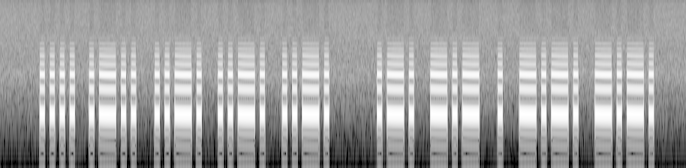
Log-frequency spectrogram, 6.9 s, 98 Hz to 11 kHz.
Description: Morse code, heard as a keyed tone, hand-sent with a paddle, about 24 wpm, 450 Hz. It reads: HLFFF RKECC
